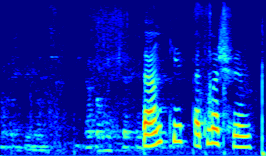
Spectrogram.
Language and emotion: Russian, neutral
